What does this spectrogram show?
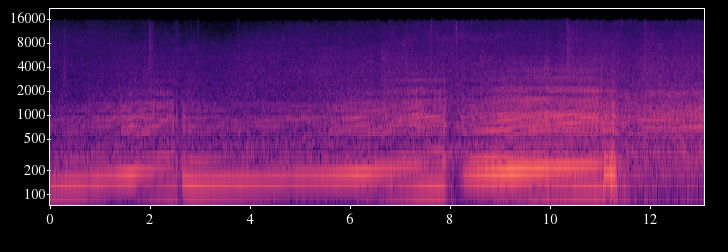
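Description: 2014 BMW M3's twin-turbo inline-six accelerating hard. The engine note rises and drops suddenly at gear changes about two and a half seconds in and eight seconds in. About eleven seconds in there is a loud sharp crack, and after it the engine holds a steadier, lower note.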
